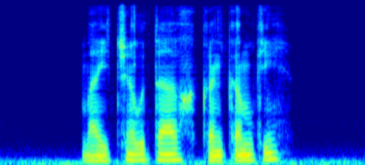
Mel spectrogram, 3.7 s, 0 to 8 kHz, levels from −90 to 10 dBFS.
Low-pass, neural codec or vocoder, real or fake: 7.2 kHz; autoencoder, 22.05 kHz, a latent of 192 numbers a frame, VITS, trained on many speakers; fake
